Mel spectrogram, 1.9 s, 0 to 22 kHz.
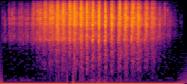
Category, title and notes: Instrument samples > Percussion
Dual shaker-018
sampling, percusive, recording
